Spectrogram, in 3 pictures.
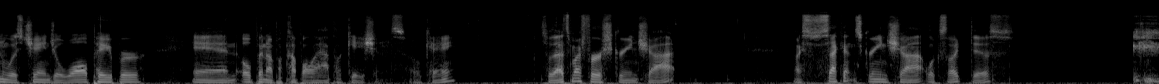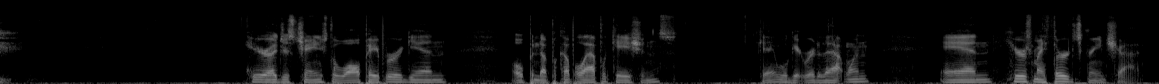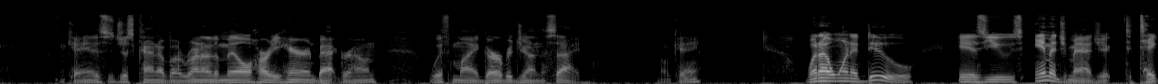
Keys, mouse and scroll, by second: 4.5 click, 6.5 Delete, 7.7 click, 11.2-12.5 drag, 12.8 click, 18.3 click, 19.4 Delete, 20.5 click, 23.6 click, 24.8 click, 29.0 click.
